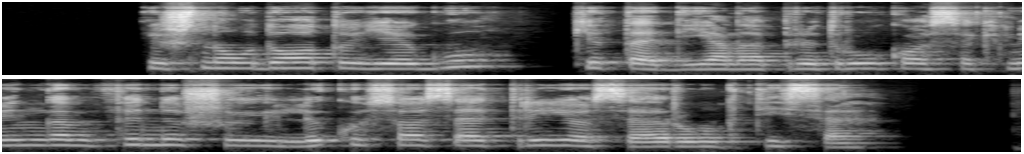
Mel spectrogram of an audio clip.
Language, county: Lithuanian, Klaipėda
